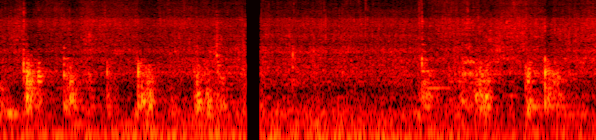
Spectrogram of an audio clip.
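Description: Tomatoes going into onions already frying in a pan for Kathiyawadi bhindi sabzi, with steady sizzling and repeated scraping stirs, close and moderately loud, with a brief dropout midway.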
